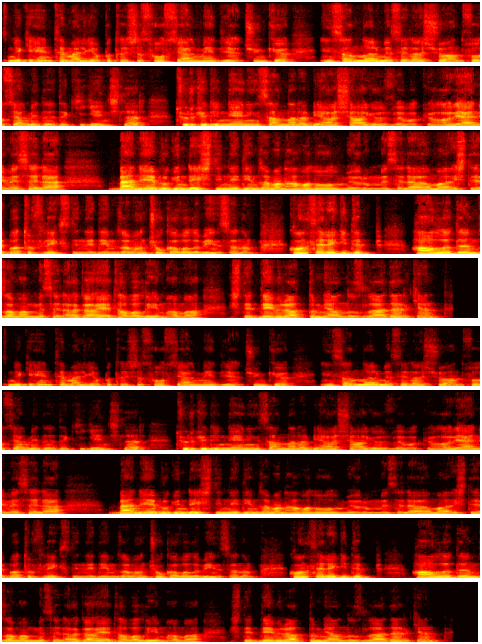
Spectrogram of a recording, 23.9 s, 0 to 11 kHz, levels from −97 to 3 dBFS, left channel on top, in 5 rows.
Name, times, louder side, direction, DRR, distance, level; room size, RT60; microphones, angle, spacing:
voice 1, 0.0-21.2 21.5-23.5, left 2 dB, 75° left, 1.5 m, -33 dB
head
